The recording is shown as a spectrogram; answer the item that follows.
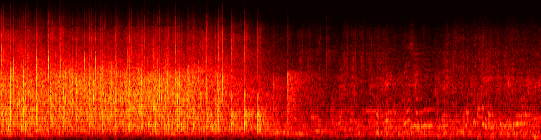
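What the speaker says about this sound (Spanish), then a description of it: "Un aplauso a todos." An audience at a press conference applauds loudly, with dense, sustained clapping that tapers off around midway into softer scattered claps and low murmuring chatter.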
